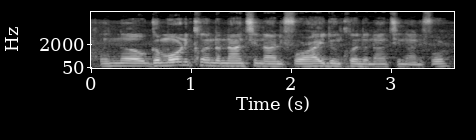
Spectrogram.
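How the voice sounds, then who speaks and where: This tarot reader, a man from Rhode Island, races through casual live-stream readings in a mellow, medium-pitched voice, repeating names and questions and filling gaps with fillers. Slight background noise sits under a low-quality recording.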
